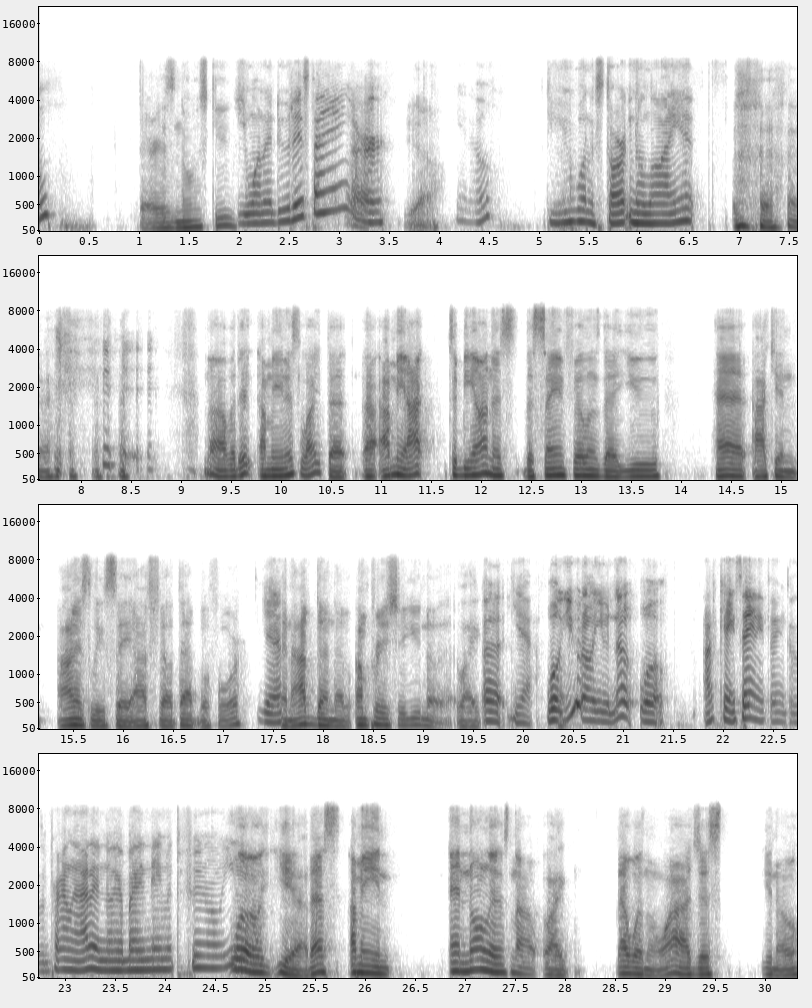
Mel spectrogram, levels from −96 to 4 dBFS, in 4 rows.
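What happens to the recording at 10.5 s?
At 10.5 s the speech is under Opus voice compression, present throughout. The SILK linear-prediction coder at 10 kbps codes the excitation coarsely, making the sound muffled, hoarse and slightly robotic. A spectrogram shows a hard ceiling near 8.5 kHz and blurred harmonics.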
